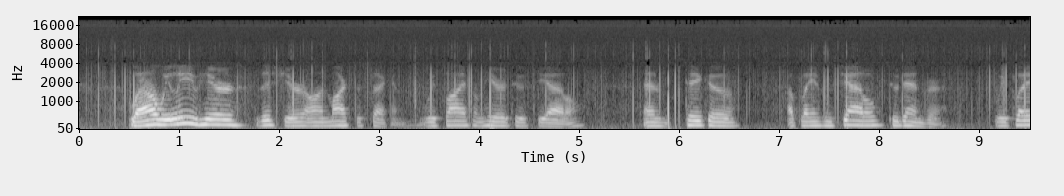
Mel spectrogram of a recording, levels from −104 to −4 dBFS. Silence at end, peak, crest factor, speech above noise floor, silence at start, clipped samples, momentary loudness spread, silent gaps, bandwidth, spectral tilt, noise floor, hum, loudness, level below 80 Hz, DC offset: 0 s; -6 dBFS; 18 dB; 24 dB; 0.3 s; under 0.1%; 19 LU; none; 19 kHz; -8.5 dB/octave; -48 dBFS; none; -24 LUFS; -54 dBFS; under 0.1%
